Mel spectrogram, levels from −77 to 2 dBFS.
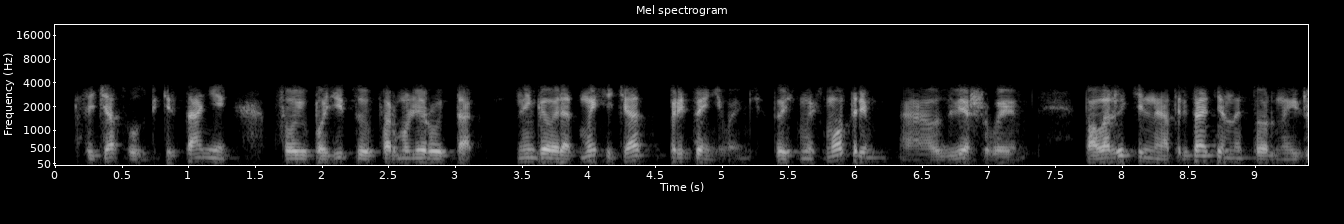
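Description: AMR narrowband mobile codec damage runs through the whole clip. The speech has been squeezed through a telephone-style channel: nothing below about 300 Hz or above 3.4 kHz survives, so it sounds thin and boxed-in. The codec rebuilds the voice from a vocal-tract model excited by a handful of pulses per short frame, and the coarse, plainly audible buzzy, synthetic edge points to one of AMR-NB's lower modes, around 7.4 kbps.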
